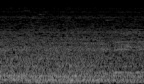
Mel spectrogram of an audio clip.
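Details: Toyota Avanza at high speed, after all four wheel bearings had already been replaced: a steady low droning rumble fills the cabin, not coming from the wheel bearings.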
